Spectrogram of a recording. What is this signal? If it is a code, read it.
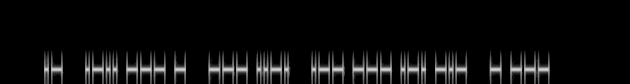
Morse code, heard as a keyed tone, about 34 wpm, 700 Hz. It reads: A LOT OF WORK TO
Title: Sets of 5 Words Encore2 35wpm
